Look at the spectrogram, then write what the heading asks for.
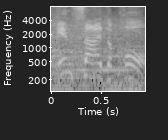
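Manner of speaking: ordinary talk, nothing marked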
